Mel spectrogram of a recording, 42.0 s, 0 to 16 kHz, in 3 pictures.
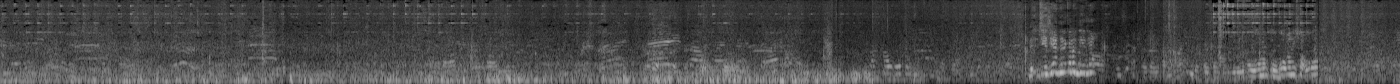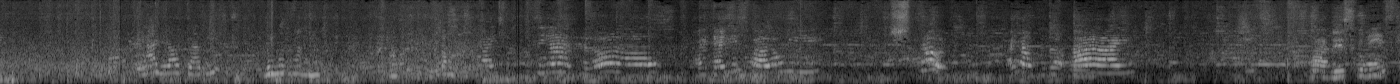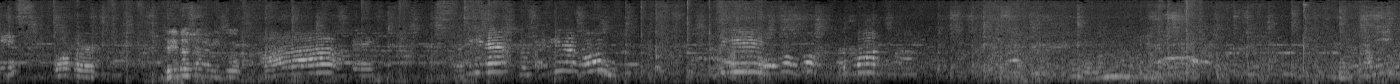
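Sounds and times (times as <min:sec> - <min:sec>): wind rumble: 0:00.0 - 0:09.2
voices outdoors: 0:00.0 - 0:42.0.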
